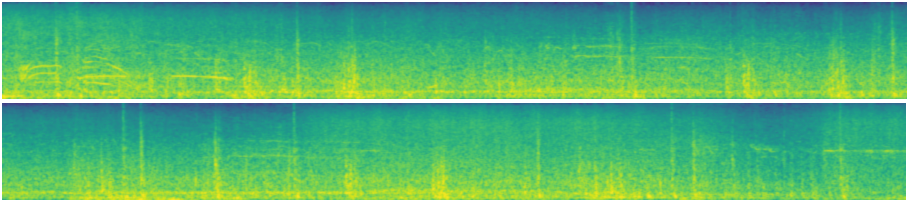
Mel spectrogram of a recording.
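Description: A sailing ship in Assassin's Creed III pushing through gusty wind and rolling waves, a steady broad rush of wind and water running throughout with creaks and splashes, and a voice speaking over it.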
